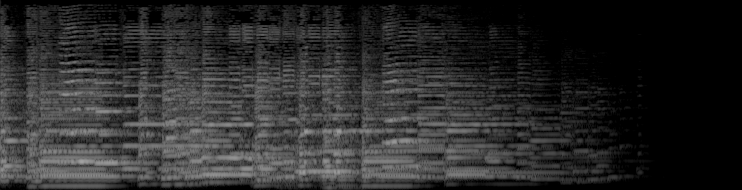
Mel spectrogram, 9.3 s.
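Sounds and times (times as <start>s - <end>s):
saxophone quartet playing: 0.0s - 7.8s.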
